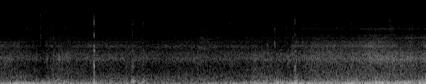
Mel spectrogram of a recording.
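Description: Wind buffeting an action camera's microphone during a parasail flight: a steady low rush, with a faint click about a second in.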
